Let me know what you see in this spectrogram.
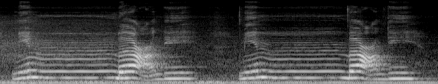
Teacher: suara huruf iqlab itu seperti huruf nunnya dibagi diganti seperti huruf mim.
